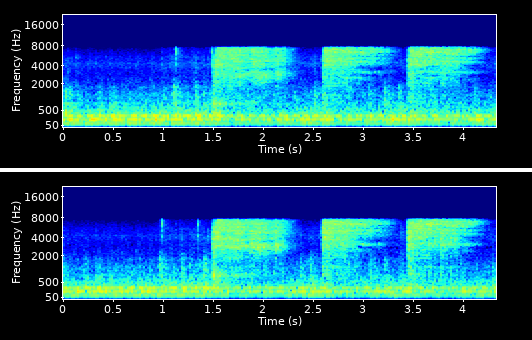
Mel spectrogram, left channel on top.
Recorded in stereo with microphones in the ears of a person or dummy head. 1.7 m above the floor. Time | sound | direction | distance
1.5 | breaking glass | 40° right (ahead or behind) | 5.5 m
